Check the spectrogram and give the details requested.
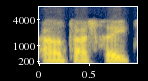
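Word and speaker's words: אל תשחת: See the word Al-Tashchet, they spell it kind of strangely, but Al-Tashchet, this word right here. This is a key right here in the superscription. Pronounced Hebraically properly, Al-Tashchet, Tashchet, Al-Tashchet, Al-Tashchet, Al-Tashchet.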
